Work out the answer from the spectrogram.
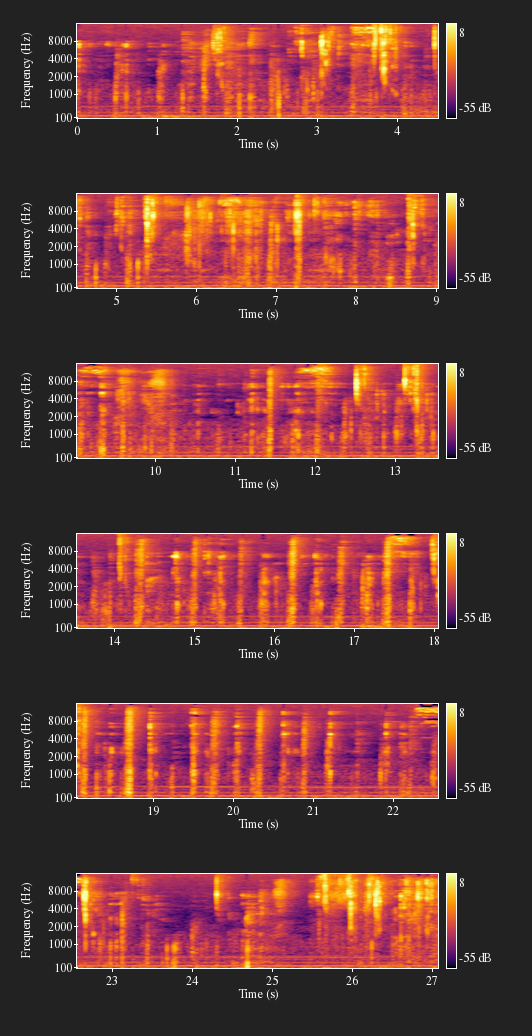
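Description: A person chewing mouthfuls of a butter chicken burrito close to a clip-on mic: wet, irregular mouth smacks and small clicks, over a low steady hum.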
